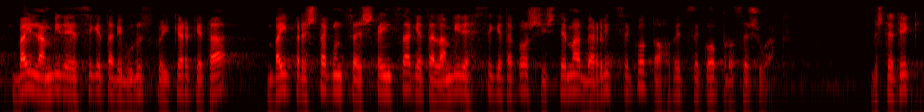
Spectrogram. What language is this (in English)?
Basque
